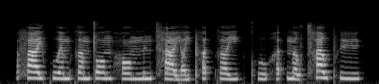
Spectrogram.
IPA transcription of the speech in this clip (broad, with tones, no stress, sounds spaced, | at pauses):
f aː˥ j kʷ ɛː˧ m k ɐ˧ m t̪ ɔː˧ m h ɔː˨ m n̪ ɪ˨˧ ŋ t͡sʰ aː˨˩ j ɐ˨ j pʰ ɐ˧ t̚ k ɐ˨ j | kʷʰ ɐ˨ w h ɐ˨˥ t̚ n̪ ɐ˨˩ w t͡sʰ aː˥ w pʰ yː˨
